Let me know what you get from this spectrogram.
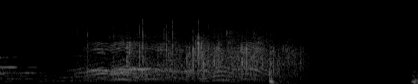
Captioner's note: applause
